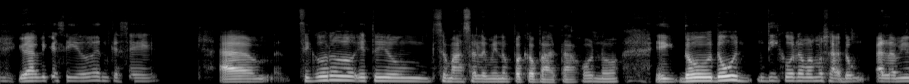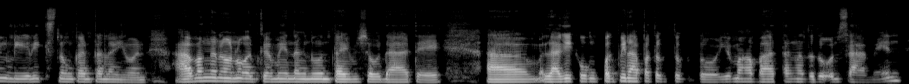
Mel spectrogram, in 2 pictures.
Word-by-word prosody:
Grabe 160 +4 0
kasi 165 -2 -9
'yon, 170 +1 -9
kasi 150 +2 -13 0.6
um, 130 +1 +3 0.3
siguro 190 +4 +2
ito 165 0 -1
'yong 150 -3 -1
sumasalamin 135 -2 -4
ng - - -23
pagkabata 115 -3 -2
ko, 140 0 -7
'no? 130 +1 -6 0.3
Eh, 135 -1 -1
though 165 +2 +7
though 190 +3 +10
'di 165 0 -11
ko 170 -1 -2
naman 165 -1 -1
masyadong 150 -3 -5 0.2
alam 145 -1 +1
'yong 150 -1 -1
lyrics 130 +1 -4
no'ng 130 -1 -3
kanta 125 0 -3
na 120 - -3
'yon. 110 -2 -7 0.3
Habang 130 +6 +4
nanonood 145 -4 +2
kami 130 0 -2
ng 130 -1 +1
noontime 125 -1 +2
show 120 -1 -1
dati. 110 -2 -2 0.5
Um, 115 +1 +3
lagi 125 +2 +4
kong 140 -1 -3
'pag 130 - +1
pinapatugtog 140 -2 -1
'to, 115 -1 -6
'yong 130 +2 -8
mga 130 0 -1
batang 125 +1 -2
nandodoon 125 0 -4
sa'min, 115 +6 -7
135 Hz, 150 wpm, -23 LUFS, 125-155 Hz, 0.6 s, though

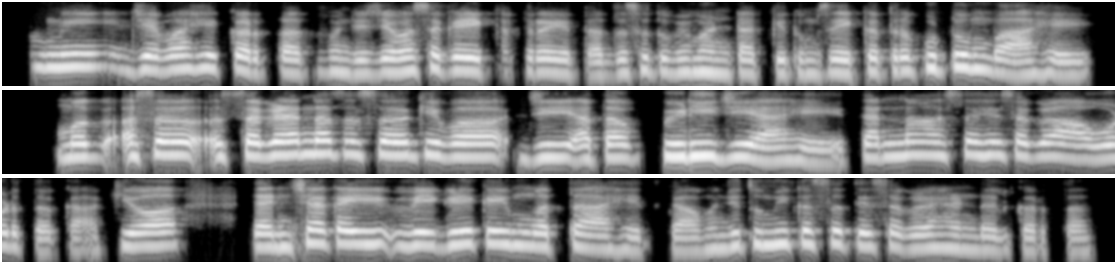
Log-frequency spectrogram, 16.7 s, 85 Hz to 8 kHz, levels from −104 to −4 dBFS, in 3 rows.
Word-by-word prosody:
तुम्ही 240 0 0
जेव्हा 215 0 +2
हे 230 0 0
करतात, 185 -3 -1
म्हणजे 185 -2 -6
जेव्हा 190 +2 +1
सगळे 205 -1 +1
एकत्र 185 0 -6
येतात 175 -3 -3
जसं 180 +3 -5
तुम्ही 185 -1 -4
म्हणतात 180 -2 -3
की - - -3
तुमचं 175 +1 -5
एकत्र 195 +3 -2
कुटुंब 220 -2 +2
आहे. 165 -1 -2 0.5
मग 220 0 +2
असं 240 +2 +4
सगळ्यांनाच 250 +2 +5
असं 250 -1 +3
किंवा 220 -3 +3 0.3
जी 215 +1 +1
आता 210 +2 +2 0.2
पिढी 230 +1 +5
जी 220 +1 +3
आहे, 180 -2 -1 0.2
त्यांना 225 +3 -1
असं 240 +2 -3
हे 240 0 0
सगळं 230 -1 -1
आवडतं 200 -5 -1
का? 155 +2 -10
किंवा 210 +1 +2 0.4
त्यांच्या 195 +4 +1
काही 230 -1 +3
वेगळे 215 +2 +2
काही 235 -1 +3
मतं 205 -2 -2
आहेत 175 -3 -4
का? 160 0 -5
म्हणजे 180 +5 -6
तुम्ही 230 0 -1
कसं 235 0 0
ते 205 - +1
सगळं 190 -2 -5
हँडल 175 -3 -7
करता? 150 -1 -11
205 Hz, 170 wpm, -19 LUFS, 185-230 Hz, 0.5 s, सगळ्यांनाच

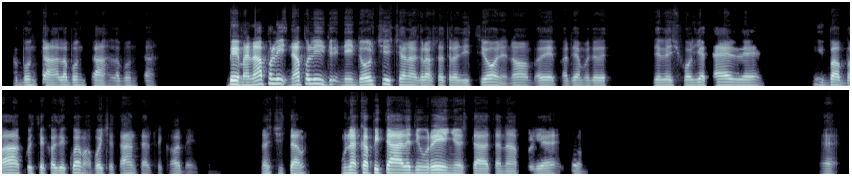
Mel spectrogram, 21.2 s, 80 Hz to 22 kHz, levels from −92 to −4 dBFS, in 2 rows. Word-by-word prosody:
La 120 - -17
bontà, 130 0 -4
la 130 0 -3
bontà, 125 -2 -7
la 120 -1 -13
bontà. 115 -2 -16 0.8
Beh, 180 -1 +8
ma 140 - +4
Napoli 195 +6 +5
napoli 190 +6 +3
ghe 180 0 -7
nei 140 -2 -2
dolci 170 +6 0
c'è 150 - -6
una 135 -2 -1
grossa 130 0 -3
tradizione, 125 +1 -4
no. 130 +2 -6
Vabbè 125 +2 -5
parliamo 120 +1 -10
delle 120 0 -6 0.5
delle 130 -1 -5
sfogliatelle, 135 0 -3 0.6
i 135 - -14
babà, 130 +3 +1
queste 135 -2 -6
cose 130 -1 -3
qua 160 +6 -1
ma - - -10
poi 130 0 -3
c'è 115 -2 -16
tanta 125 -2 -6
altre 100 -1 -19
cose, 105 -5 -14 0.7
beh 125 -2 -8
ci 130 - -19
sta. 125 +2 -2 0.4
Una 150 +3 +5
capitale 155 -2 +6
di 150 - -4
un 145 -1 -2
regno 145 -4 +6
è 125 - -3
stata 115 -1 -3
Napoli 115 0 -8
eh. 120 -1 -6
Insom 115 -4 -13 2.9
Eh. 115 -3 -13
130 Hz, 135 wpm, -22 LUFS, 120-145 Hz, 2.9 s, Beh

